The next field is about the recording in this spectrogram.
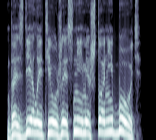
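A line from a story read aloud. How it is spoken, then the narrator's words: Wild bellow. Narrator (Russian): Дурниной заорал Лаврищев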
